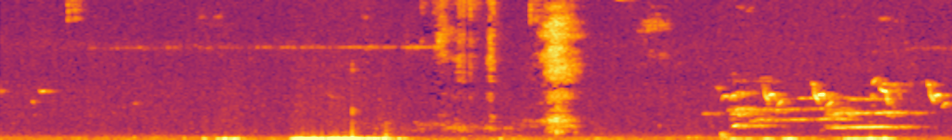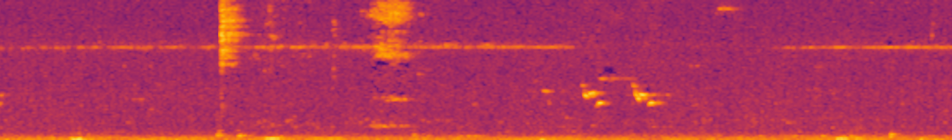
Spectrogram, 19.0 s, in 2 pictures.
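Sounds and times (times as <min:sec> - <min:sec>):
bird chirping softly: 0:00.0 - 0:04.6, 0:06.2 - 0:09.6, 0:14.8 - 0:17.0.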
